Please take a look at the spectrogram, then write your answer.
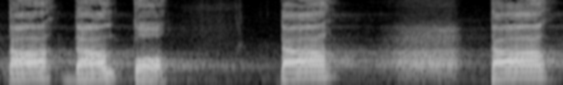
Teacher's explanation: تا کا جو مخرج ہے وہ زبان کی نوک اور اوپر کے دانتوں کی جڑ، اس سے 3 حروف ادا ہوتے ہیں تا دال تو.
